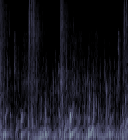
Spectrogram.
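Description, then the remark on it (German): Water in a video game flows with a steady bubbling, gurgling texture, soft and continuous throughout, with small irregular splashy pulses and no one speaking. “Ich sehe hier mal Wasser.”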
